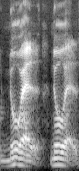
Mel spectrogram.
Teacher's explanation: used to indicate that there are two separate vowels going on don't cram them together and do one thing instead give me two separate vowel sounds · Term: le tréma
